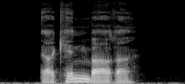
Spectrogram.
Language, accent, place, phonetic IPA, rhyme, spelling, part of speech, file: German, Germany, Berlin, [ɛɐ̯ˈkɛnbaːʁɐ], -ɛnbaːʁɐ, erkennbarer, adjective, De-erkennbarer.ogg
- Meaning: inflection of erkennbar: 1. strong/mixed nominative masculine singular 2. strong genitive/dative feminine singular 3. strong genitive plural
